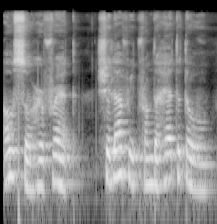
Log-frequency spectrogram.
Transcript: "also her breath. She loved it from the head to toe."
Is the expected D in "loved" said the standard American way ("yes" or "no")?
no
